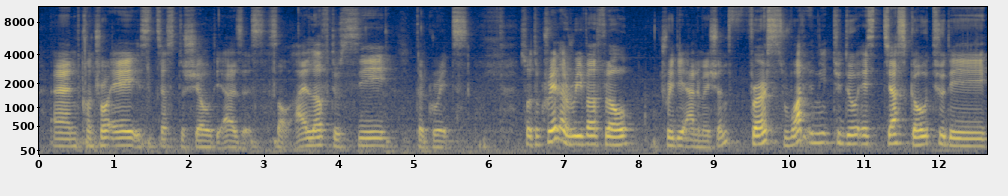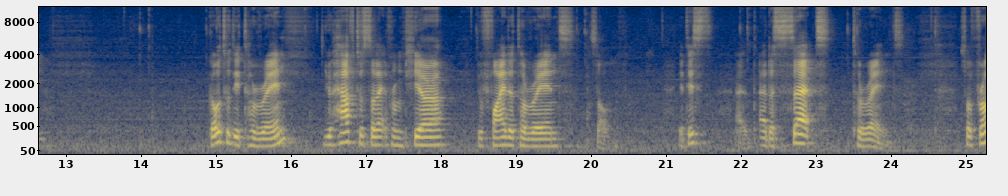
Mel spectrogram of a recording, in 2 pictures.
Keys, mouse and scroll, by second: 0.6 ctrl+a, 1.4 ctrl+a, 2.8 x, 3.0 click, 3.1 c, 3.4 click, 4.2 x, 4.6 c, 5.5 drag, 5.6 c, 14.0 click, 14.8 click, 16.0 click, 16.9 click, 18.4 click, 21.9 click.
